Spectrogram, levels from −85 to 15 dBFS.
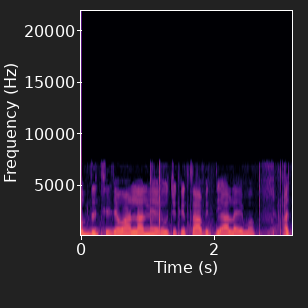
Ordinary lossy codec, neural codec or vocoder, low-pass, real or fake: none; codec, 16 kHz, 16 kbps, FunCodec, trained on Chinese and English, 50 frames a second; 7.2 kHz; fake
